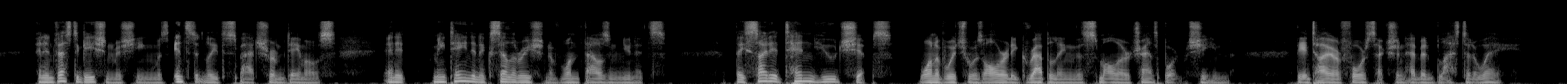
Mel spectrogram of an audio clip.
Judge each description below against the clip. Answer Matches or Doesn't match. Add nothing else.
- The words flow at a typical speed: Matches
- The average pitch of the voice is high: Doesn't match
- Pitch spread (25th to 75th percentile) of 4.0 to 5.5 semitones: Matches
